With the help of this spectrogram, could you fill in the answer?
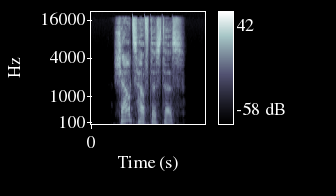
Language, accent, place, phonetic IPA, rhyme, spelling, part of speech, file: German, Germany, Berlin, [ˈʃɛʁt͡shaftəstəs], -ɛʁt͡shaftəstəs, scherzhaftestes, adjective, De-scherzhaftestes.ogg
- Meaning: strong/mixed nominative/accusative neuter singular superlative degree of scherzhaft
